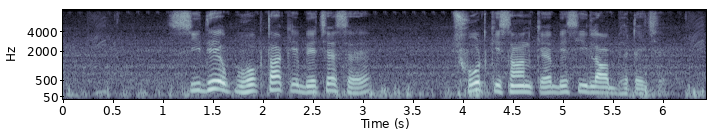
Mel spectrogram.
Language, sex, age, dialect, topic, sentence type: Maithili, male, 46-50, Eastern / Thethi, agriculture, statement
